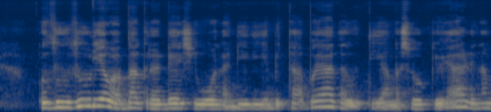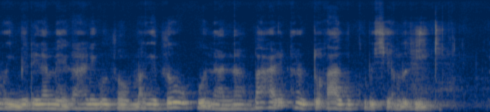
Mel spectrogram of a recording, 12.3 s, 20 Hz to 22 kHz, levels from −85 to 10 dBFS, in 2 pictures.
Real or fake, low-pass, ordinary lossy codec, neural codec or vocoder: fake; none; none; codec, 44.1 kHz, 7.8 kbps, Pupu-Codec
